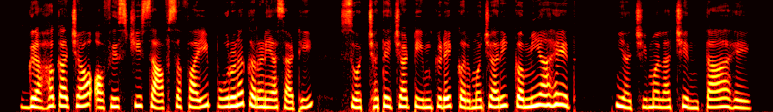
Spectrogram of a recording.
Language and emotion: Marathi, fearful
